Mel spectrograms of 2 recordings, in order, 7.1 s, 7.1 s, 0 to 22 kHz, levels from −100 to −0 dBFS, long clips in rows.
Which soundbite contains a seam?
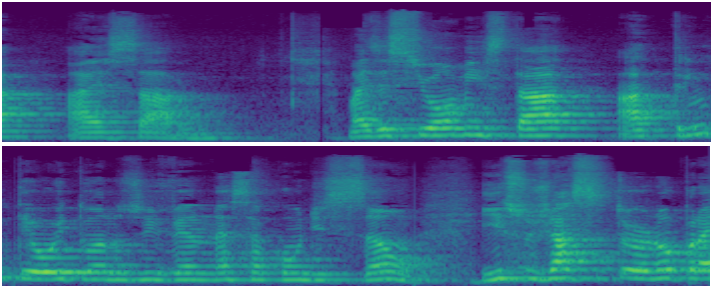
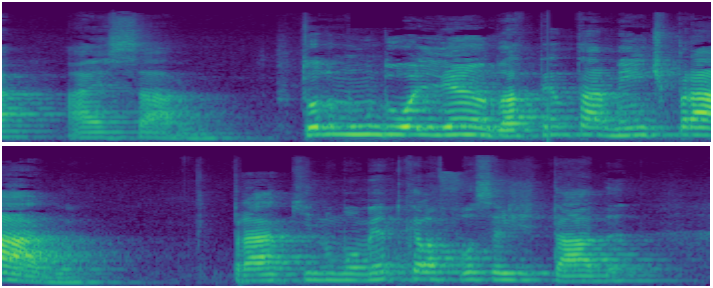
second; 1 cut; at 1.4 s

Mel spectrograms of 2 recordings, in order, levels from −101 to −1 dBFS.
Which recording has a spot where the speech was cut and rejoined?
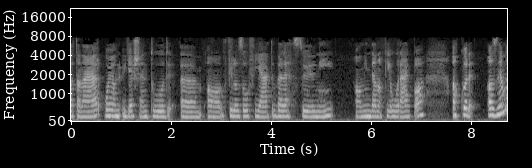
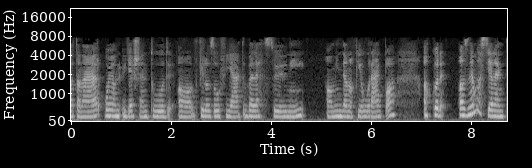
second; 1 cut; at 2.1 s

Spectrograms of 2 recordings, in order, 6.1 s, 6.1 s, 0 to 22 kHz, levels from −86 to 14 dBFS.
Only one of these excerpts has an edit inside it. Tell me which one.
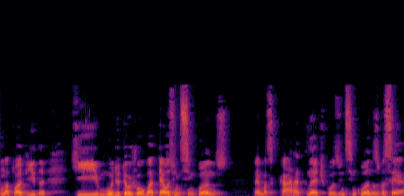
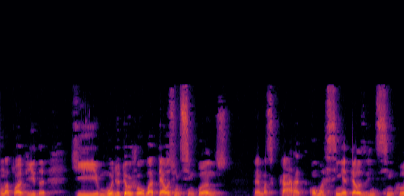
first; 1 cut; at 4.6 s

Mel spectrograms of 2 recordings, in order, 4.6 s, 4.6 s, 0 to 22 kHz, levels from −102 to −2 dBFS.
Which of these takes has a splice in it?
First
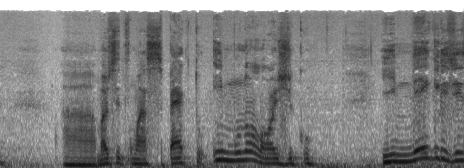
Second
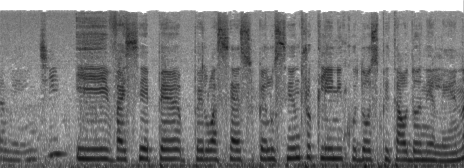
first; 1 cut; at 1.3 s

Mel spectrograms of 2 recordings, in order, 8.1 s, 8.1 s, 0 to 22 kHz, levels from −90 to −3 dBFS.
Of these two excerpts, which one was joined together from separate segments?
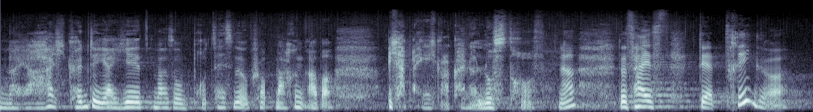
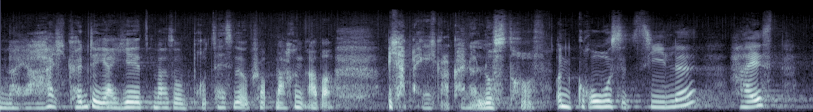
second; 1 cut; at 5.5 s

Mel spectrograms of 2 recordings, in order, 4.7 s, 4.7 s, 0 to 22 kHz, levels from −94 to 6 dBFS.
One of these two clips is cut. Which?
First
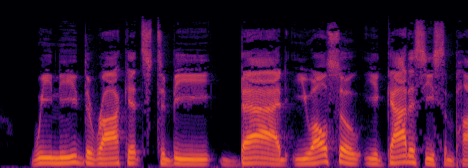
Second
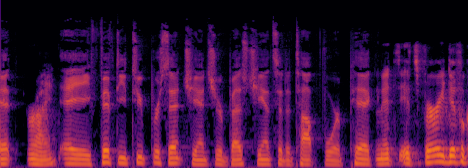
second; 1 cut; at 3.8 s

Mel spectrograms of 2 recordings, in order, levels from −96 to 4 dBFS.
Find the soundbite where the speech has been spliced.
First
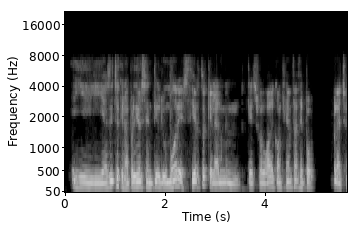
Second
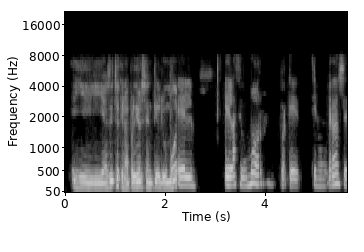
second; 1 cut; at 2.2 s

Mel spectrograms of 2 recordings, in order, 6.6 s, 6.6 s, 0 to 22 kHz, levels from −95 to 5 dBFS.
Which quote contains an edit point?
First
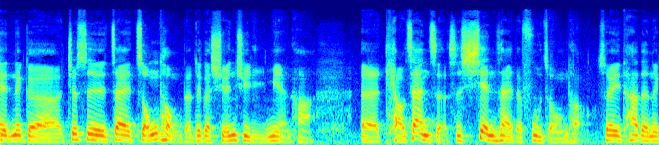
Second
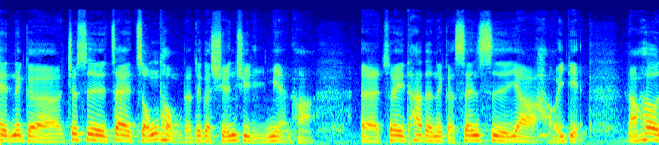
second; 1 cut; at 3.8 s

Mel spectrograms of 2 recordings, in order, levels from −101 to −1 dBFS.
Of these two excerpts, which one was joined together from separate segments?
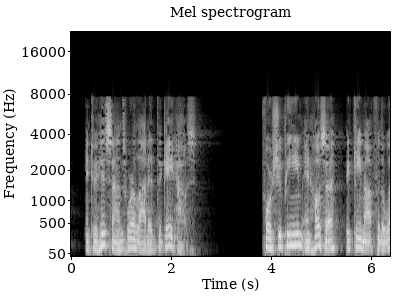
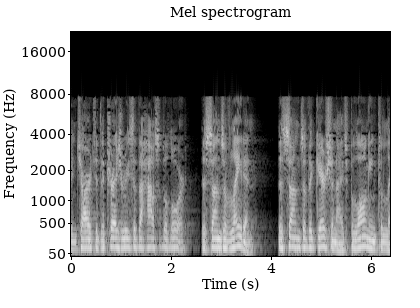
second; 1 cut; at 2.6 s

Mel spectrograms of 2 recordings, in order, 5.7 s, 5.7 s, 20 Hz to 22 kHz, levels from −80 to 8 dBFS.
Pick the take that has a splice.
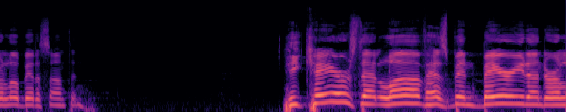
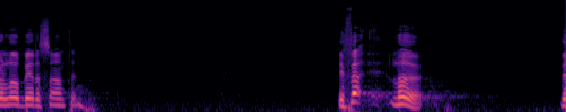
first; 1 cut; at 2.7 s

